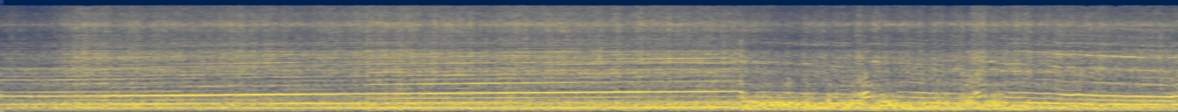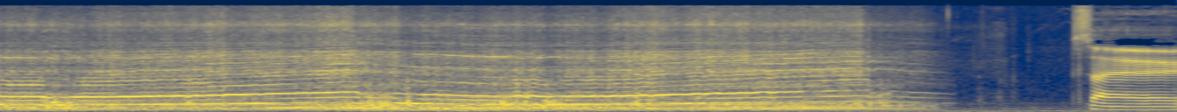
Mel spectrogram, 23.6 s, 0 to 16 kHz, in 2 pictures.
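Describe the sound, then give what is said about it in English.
A BMW V12 engine in a McLaren F1 car sings with a loud, steady, tonal howl for about twenty seconds. Its pitch swells and dips with throttle changes before it cuts off abruptly. “So that, maybe you might recognize, is a BMW V12 in a McLaren F1.”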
